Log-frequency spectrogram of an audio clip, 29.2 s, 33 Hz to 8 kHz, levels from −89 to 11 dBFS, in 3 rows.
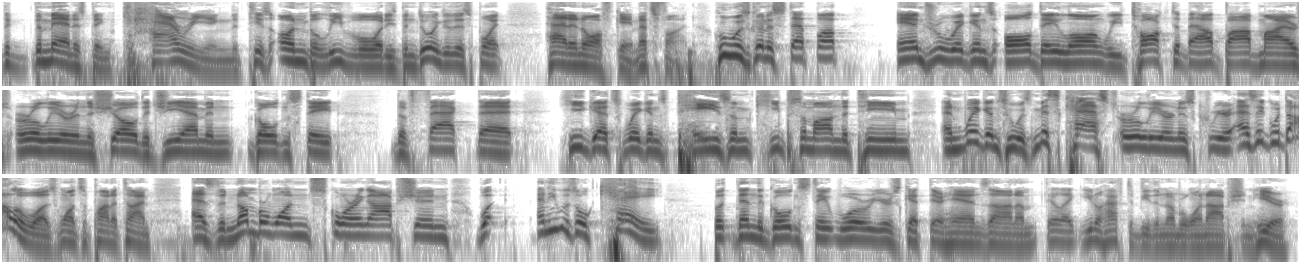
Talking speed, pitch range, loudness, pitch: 225 wpm, 130-175 Hz, -23 LUFS, 155 Hz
